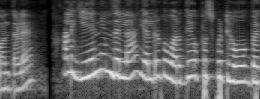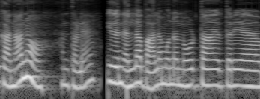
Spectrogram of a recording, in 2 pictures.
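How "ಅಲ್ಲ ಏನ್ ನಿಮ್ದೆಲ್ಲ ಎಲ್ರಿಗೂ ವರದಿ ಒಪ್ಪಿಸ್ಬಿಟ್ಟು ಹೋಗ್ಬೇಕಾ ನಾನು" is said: high, loud mock outrage as the heroine; indignant retort. Heroine snapping at her husband's brother, mock indignant and loud. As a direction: fire it back at him, half-acted.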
